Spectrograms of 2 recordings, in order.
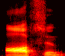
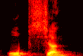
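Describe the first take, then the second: First: It is said with a long, open, jaw-lowered vowel. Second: It is said with a Korean-style vowel. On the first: "미국이나 이제 영국권 가셔서는요" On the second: "한국적이죠"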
